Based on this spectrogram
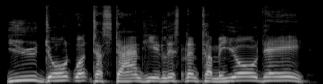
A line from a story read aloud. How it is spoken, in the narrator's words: he bellowed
